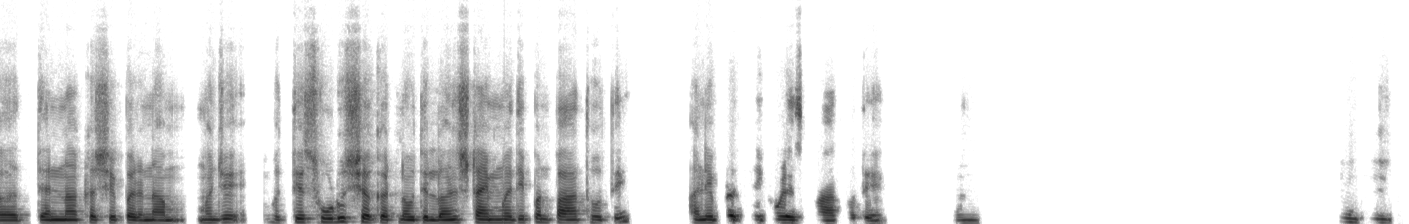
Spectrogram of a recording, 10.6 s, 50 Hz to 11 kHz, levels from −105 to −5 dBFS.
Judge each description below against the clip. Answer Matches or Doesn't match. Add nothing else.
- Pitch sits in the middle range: Matches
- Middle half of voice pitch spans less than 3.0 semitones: Matches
